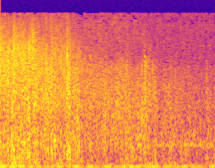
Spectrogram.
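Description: Dramatic sound-effect sting laid over the soundtrack: a loud thunder-like rumble with a hissing swish and a heavy low end, slowly dying away.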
